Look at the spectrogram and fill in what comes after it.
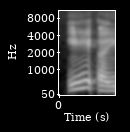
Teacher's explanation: ए ऐ का उच्चारण स्थान कंठ और तालु होता है और इन वर्णों को कंठ तालव्य कहा जाता है।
